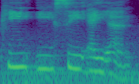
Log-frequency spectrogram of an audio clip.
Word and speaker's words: pecan: Someone also asked on your sayings if you could say the word P-E-C-A-N.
